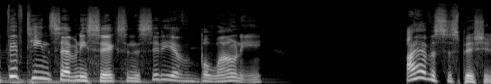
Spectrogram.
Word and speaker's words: Bologna: In 1576 in the city of Bologna, I have a suspicion it isn't pronounced like the oversized sliced hot dog meats that are flowing flowing around these great United States.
